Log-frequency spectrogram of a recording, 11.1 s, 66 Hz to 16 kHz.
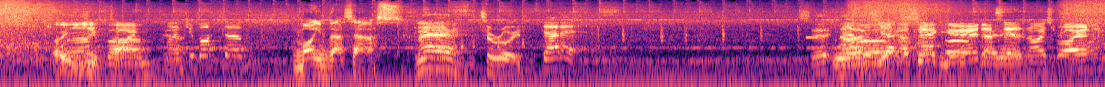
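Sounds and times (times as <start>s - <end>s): steady low hum: 0.1s - 11.0s
quick countdown ticks: 1.2s - 11.0s.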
